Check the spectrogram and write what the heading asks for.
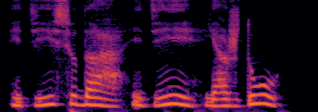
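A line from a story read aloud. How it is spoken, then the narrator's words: Possessed whispering call. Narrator (Russian): Одержимая Сара взывала ко мне из тьмы, шептала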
